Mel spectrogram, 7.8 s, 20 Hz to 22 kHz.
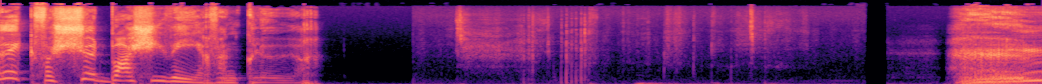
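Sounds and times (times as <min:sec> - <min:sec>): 
speech: 0:00.1 - 0:02.4, 0:07.2 - 0:07.7
quiet rustling and crinkling: 0:03.1 - 0:06.5
tiger roaring as it leaps out of a bush: 0:07.1 - 0:07.7.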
